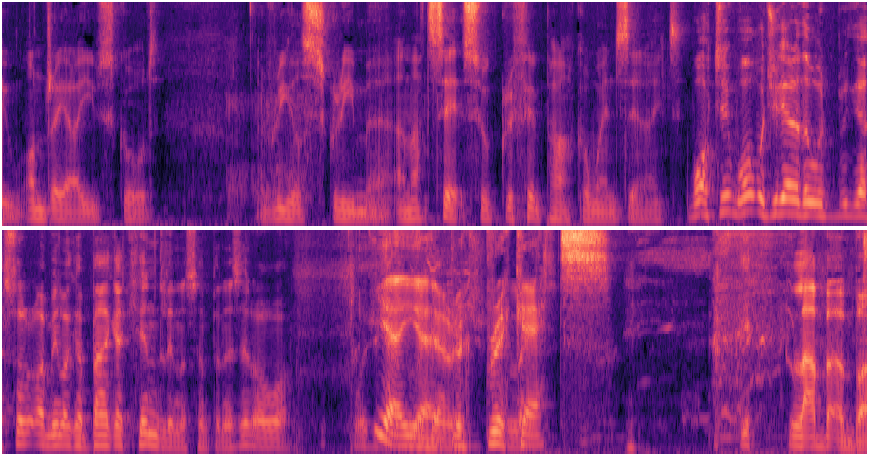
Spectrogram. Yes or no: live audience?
no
